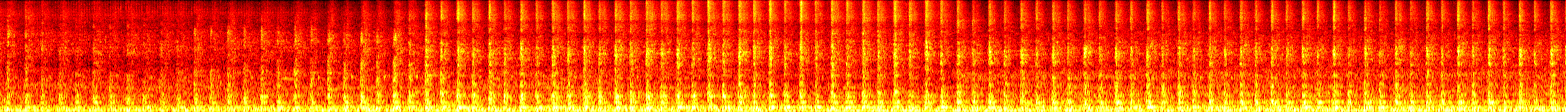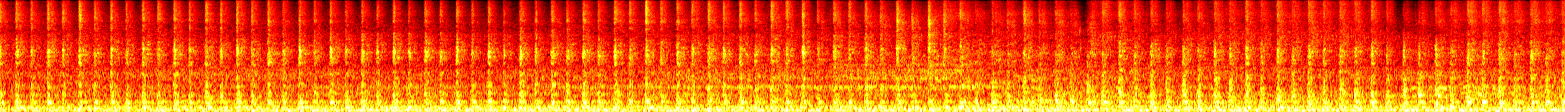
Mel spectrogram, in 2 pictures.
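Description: Frick steam traction engine running steadily under load, belted to a Baker fan, with a fast, even beat.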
